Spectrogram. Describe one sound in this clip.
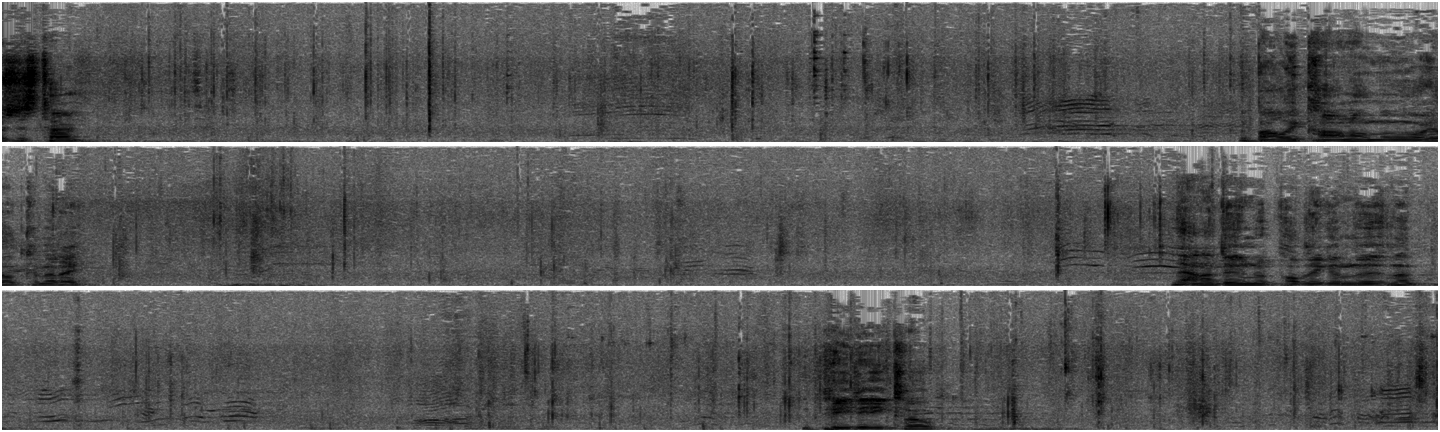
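A small crowd of adults murmurs quietly outdoors.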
